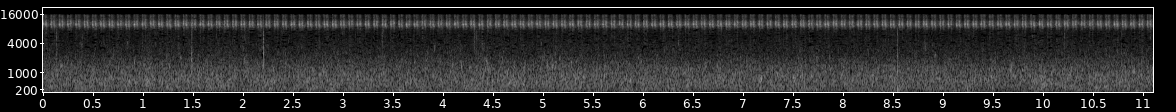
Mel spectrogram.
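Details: Crickets at night beside a river, a steady high-pitched pulsing trill running unbroken throughout, over a broad rushing wash of flowing water with scattered sharp pops and crackles from a campfire.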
